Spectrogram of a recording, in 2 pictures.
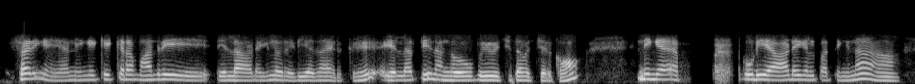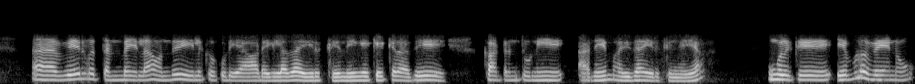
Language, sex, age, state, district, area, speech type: Tamil, female, 30-45, Tamil Nadu, Chennai, urban, conversation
